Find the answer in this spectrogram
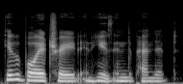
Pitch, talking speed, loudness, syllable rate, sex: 165 Hz, 295 wpm, -17 LUFS, 7.3 syllables/s, female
